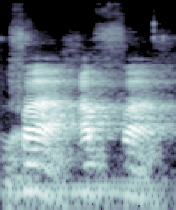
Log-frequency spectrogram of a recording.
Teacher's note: Kemudian fa. Fa makhrajnya di ujung gigi seri bagian atas menempel pada bibir bawah bagian dalam.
